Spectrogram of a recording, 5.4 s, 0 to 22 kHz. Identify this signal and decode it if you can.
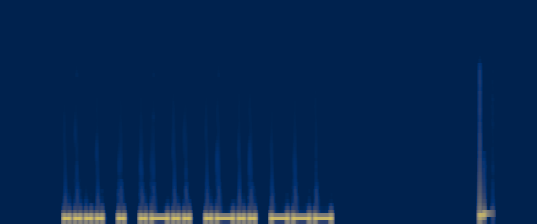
Morse code, heard as a keyed tone, about 22 wpm, 700 Hz. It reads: HELLO
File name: 5 Letter Words - First 3 Letters Given - 22wpm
